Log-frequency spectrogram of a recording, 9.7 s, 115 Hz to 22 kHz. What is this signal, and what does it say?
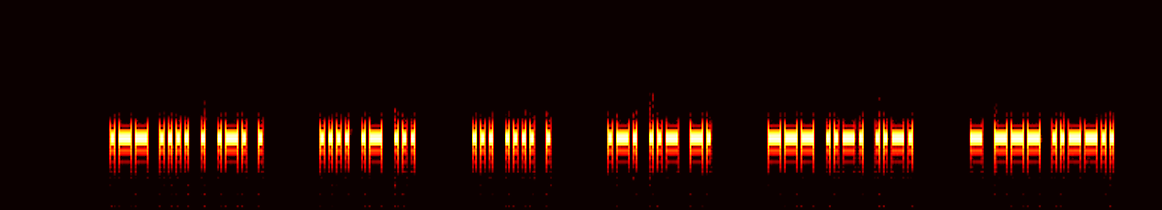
Morse code, heard as a keyed tone, about 36 wpm, 700 Hz. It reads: WHERE HAS SHE RUN OFF TO?
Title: 2x Word-Spacing - Sentences from Top 300 Words - 35wpm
